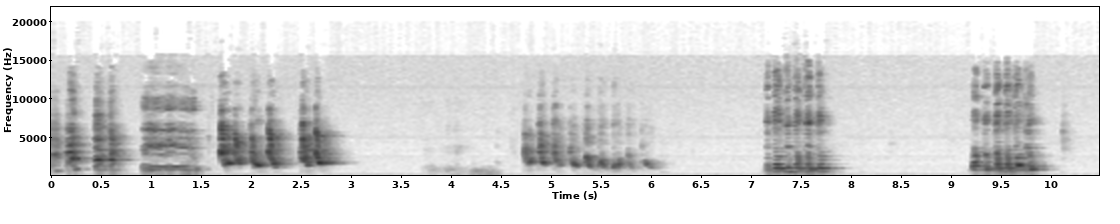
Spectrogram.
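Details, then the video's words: Pet parrot indoors giving harmonic squawks and chattering calls in bursts separated by pauses, some notes falling in pitch, roughly every two seconds. "george the genius parrot"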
